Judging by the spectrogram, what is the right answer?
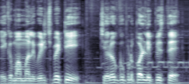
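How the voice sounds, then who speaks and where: A man's voice: fairly low pitch, fairly even intonation, very fast, soft background music, lightly acted. A man voicing a defeated captive soldier who pleads and bargains, in a storybook cartoon. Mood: pleading.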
